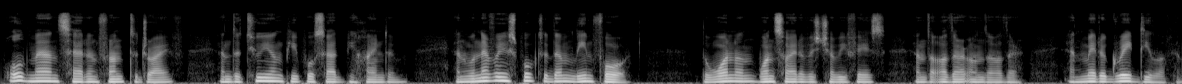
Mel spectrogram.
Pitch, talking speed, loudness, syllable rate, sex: 125 Hz, 235 wpm, -18 LUFS, 6.1 syllables/s, male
